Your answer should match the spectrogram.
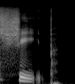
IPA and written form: ʃiːp (sheep)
